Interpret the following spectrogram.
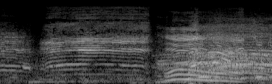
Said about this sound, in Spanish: Y como bien se ha escuchado, vamos a empezar hablando de las cabras.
